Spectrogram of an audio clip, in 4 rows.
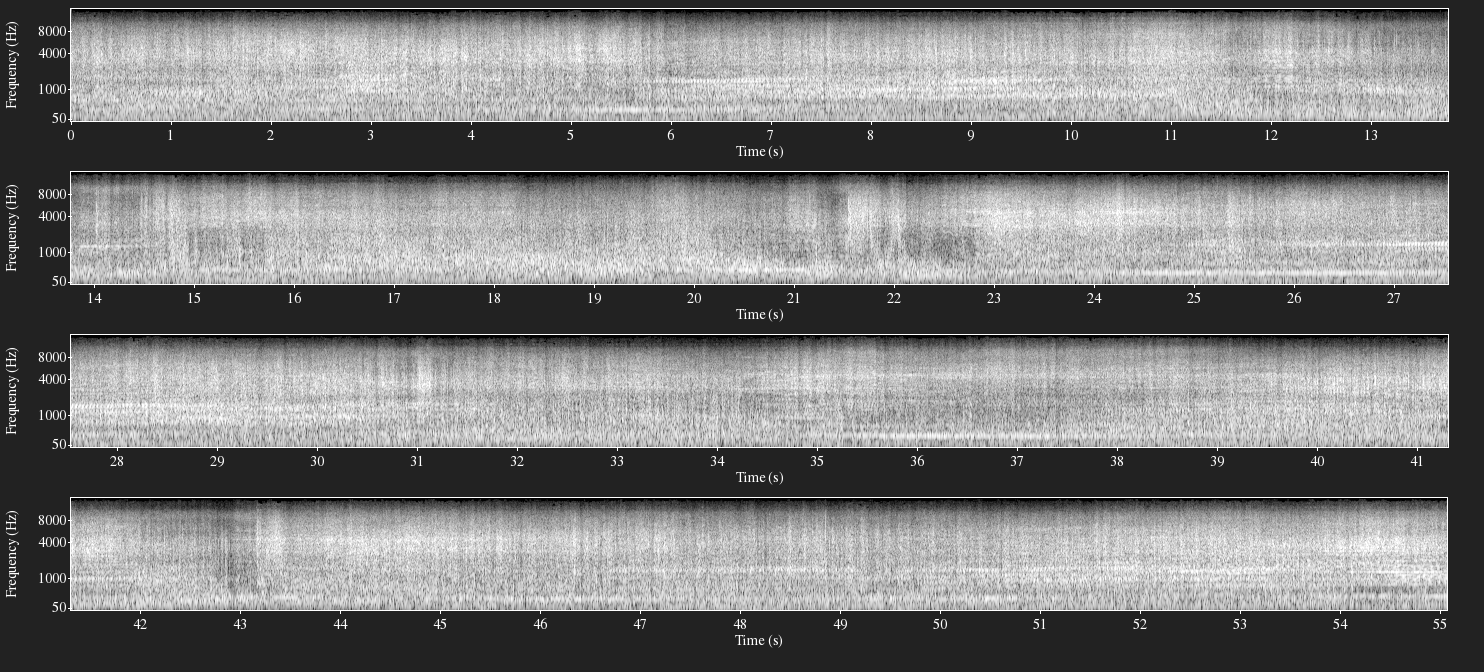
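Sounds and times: motorcycle engine revving: 0.0 - 55.0
wind noise on microphone: 0.0 - 55.0.

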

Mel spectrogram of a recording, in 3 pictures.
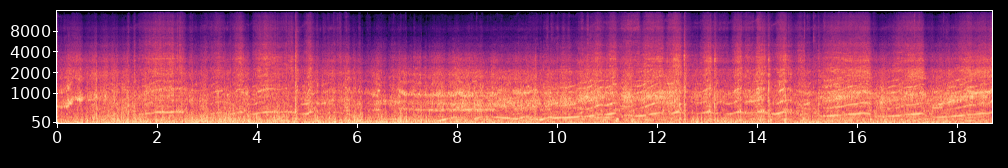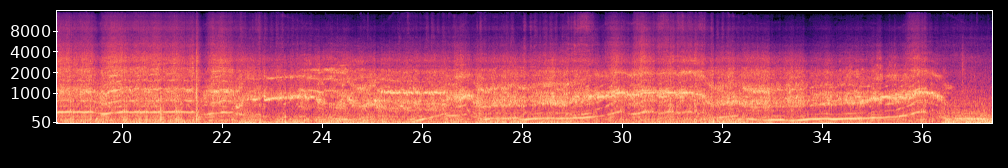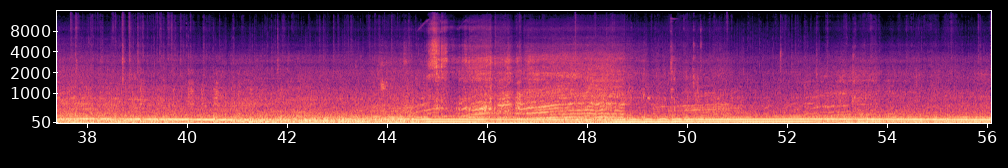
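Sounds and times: tyres skidding and squealing: 3.5 - 36.9, 43.8 - 51.3
car engine revving hard: 9.3 - 22.8, 44.8 - 50.9.

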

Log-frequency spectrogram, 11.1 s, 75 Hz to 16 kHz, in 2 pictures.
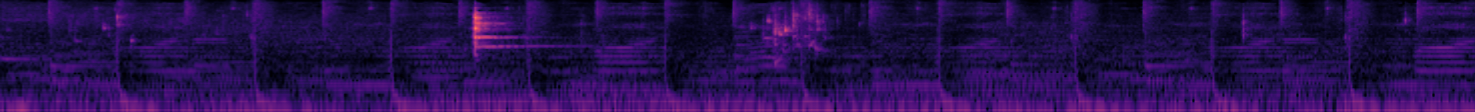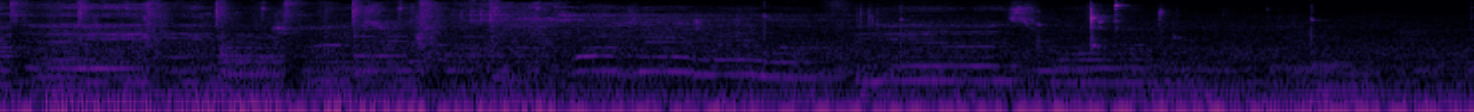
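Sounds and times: music with a steady beat: 0.0 - 7.8
water splashing and dripping: 0.0 - 9.8.

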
